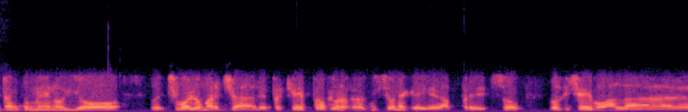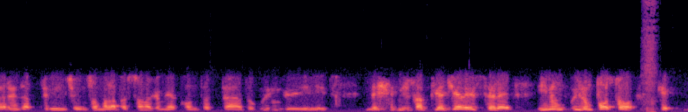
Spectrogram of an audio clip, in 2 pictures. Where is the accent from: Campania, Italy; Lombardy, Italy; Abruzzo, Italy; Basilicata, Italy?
Basilicata, Italy; un, un non nascosto amore per la mia zona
